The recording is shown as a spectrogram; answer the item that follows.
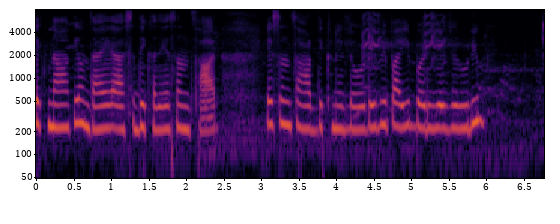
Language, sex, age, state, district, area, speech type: Dogri, female, 18-30, Jammu and Kashmir, Samba, rural, spontaneous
